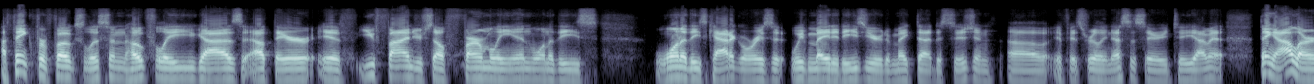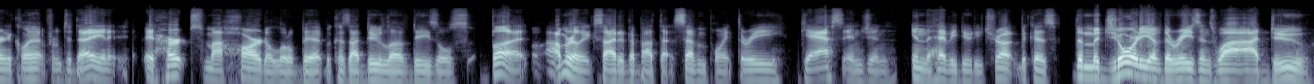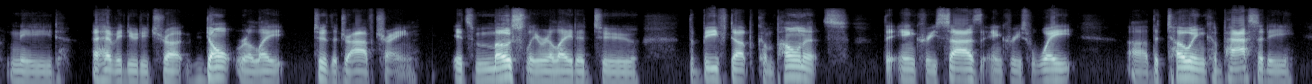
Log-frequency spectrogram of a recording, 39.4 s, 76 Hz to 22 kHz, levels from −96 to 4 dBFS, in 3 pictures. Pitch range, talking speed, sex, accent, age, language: 95-110 Hz, 175 wpm, male, American, 30-49, English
